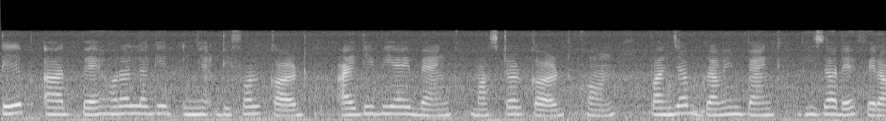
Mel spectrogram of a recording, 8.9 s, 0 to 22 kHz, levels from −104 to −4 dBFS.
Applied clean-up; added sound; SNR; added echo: none; none; none; none.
